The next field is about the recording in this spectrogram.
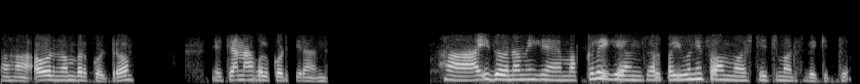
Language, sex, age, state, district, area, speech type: Kannada, male, 18-30, Karnataka, Shimoga, rural, conversation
